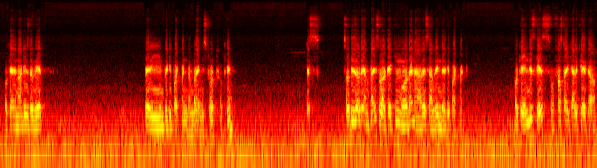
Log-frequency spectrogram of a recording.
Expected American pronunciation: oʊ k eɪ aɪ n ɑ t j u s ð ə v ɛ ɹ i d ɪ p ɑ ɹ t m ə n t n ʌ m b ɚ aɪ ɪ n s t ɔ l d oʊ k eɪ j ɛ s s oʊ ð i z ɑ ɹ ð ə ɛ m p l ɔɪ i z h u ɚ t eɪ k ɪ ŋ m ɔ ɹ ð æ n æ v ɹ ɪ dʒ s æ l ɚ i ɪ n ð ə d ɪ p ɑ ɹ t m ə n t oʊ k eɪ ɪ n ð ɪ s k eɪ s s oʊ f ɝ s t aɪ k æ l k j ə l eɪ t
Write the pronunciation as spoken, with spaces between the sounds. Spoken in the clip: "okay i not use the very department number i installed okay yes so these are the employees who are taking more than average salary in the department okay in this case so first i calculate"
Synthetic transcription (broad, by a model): oʊ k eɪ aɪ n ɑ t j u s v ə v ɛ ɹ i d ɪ p ɑ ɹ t m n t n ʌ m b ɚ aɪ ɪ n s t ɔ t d oʊ k eɪ j ɛ s s oʊ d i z ɑ ɹ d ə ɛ m p l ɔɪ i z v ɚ t eɪ k ɪ ŋ m ɔ ɹ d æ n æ ɹ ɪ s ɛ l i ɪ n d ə d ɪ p ɑ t m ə n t oʊ k eɪ ɪ n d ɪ s k eɪ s s oʊ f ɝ s t aɪ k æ l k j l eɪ t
